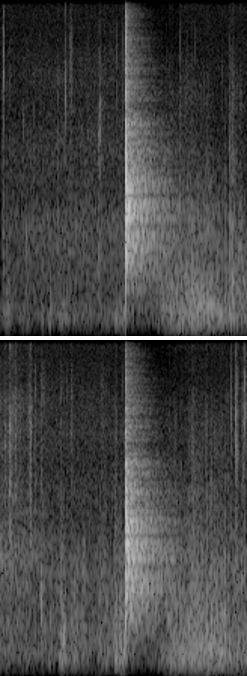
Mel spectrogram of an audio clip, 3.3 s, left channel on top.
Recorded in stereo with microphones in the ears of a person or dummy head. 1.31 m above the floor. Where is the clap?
30° left (ahead or behind), 1.9 m.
